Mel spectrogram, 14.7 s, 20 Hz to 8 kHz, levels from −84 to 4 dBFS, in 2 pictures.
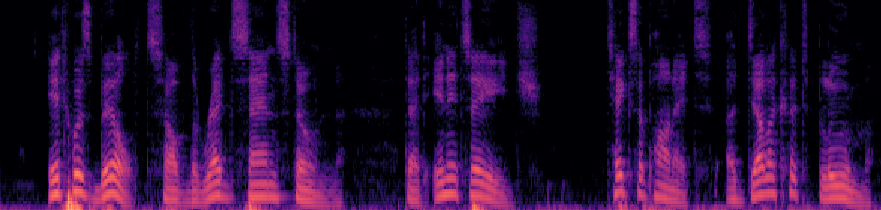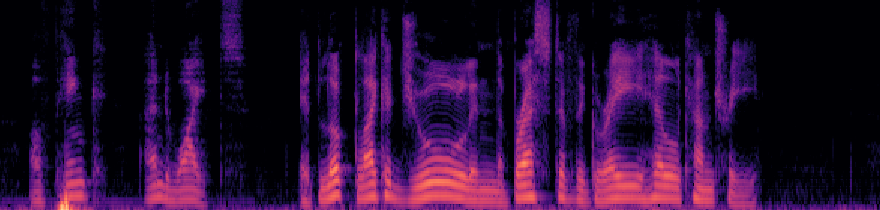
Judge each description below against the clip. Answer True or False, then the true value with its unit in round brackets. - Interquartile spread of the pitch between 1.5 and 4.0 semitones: False (5.0 semitones)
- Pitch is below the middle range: True (130 Hz)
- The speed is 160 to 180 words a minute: False (140 wpm)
